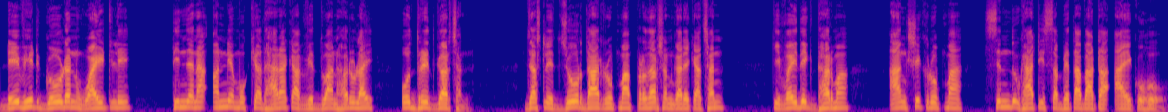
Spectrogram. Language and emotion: Nepali, neutral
